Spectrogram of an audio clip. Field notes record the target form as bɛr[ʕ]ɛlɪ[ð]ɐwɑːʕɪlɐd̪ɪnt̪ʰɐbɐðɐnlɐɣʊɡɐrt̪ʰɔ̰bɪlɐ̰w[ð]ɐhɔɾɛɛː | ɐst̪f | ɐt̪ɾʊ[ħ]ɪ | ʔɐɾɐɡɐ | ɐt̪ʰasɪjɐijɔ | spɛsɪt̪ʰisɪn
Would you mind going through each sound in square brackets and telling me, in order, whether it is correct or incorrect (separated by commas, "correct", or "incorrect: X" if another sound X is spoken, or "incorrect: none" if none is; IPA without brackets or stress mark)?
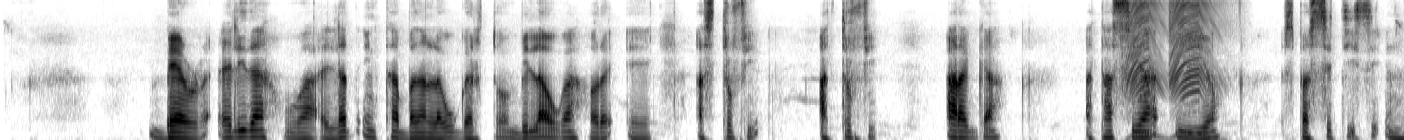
correct, correct, incorrect: ɣ, incorrect: f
